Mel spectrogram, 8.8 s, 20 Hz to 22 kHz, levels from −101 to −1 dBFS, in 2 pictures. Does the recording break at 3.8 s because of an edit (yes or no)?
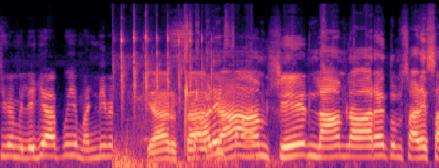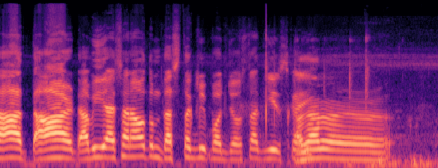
no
